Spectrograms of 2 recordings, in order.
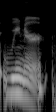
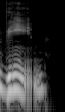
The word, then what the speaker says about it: Wien: Okay, due to the origin of the word wiener, Vienna is pronounced like Wien in German.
